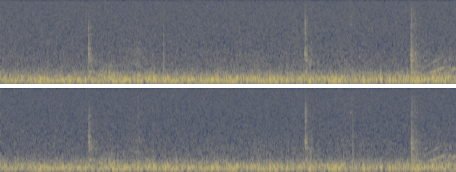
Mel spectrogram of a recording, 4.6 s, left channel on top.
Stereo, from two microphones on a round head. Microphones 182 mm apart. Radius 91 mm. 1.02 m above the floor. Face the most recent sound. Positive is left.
No sound to turn to.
